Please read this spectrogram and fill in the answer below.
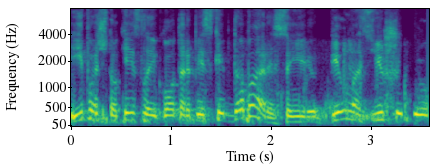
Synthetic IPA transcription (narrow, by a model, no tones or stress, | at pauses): iːpɐt͡ʃt̪oːkʲɛɪslˠɐɪkoːt̪ɐɾʲpʲɛɪskɐɪpd̪ɐbɐɾjɪsɐɪpʲilˠnɐsiːʃʊkʲʊ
